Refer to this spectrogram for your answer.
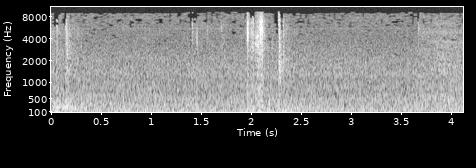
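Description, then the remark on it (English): A quiet, papery rustle of a Bible page being turned to Colossians 3, with a few brief crinkly bursts clustered near the middle and faint scattered handling sounds around them, no talking. “Turning the page maybe just a little bit here.”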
